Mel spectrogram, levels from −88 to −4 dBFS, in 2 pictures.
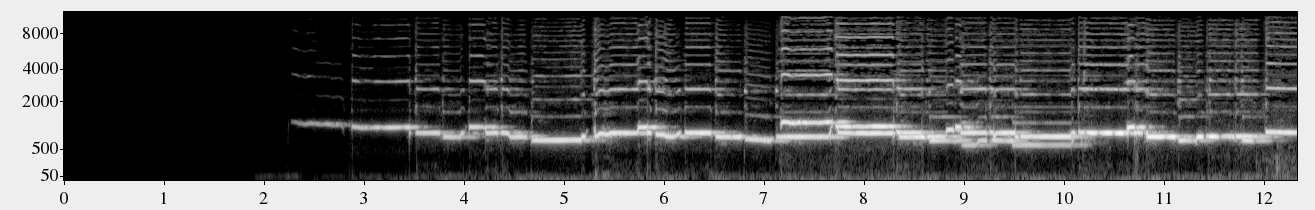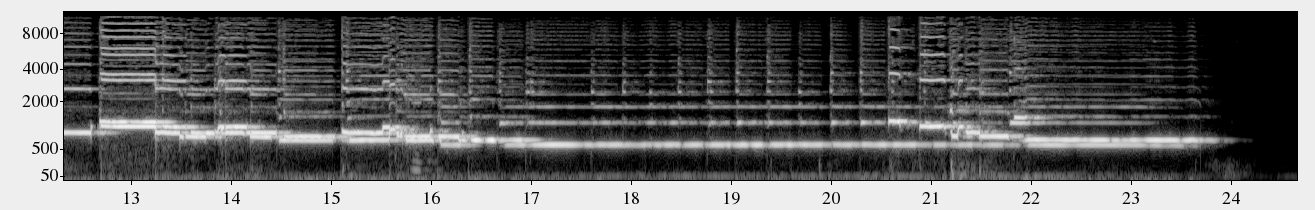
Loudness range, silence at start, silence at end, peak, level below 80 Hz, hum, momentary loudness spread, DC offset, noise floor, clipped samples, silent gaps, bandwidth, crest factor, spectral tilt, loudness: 10 LU; 2.45 s; 0.8 s; -4 dBFS; -62 dBFS; none; 12 LU; under 0.1%; -77 dBFS; under 0.1%; none; 11.5 kHz; 14 dB; 1.5 dB/octave; -16 LUFS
